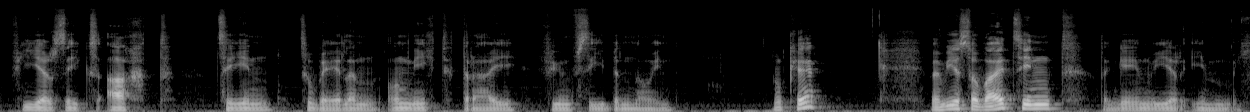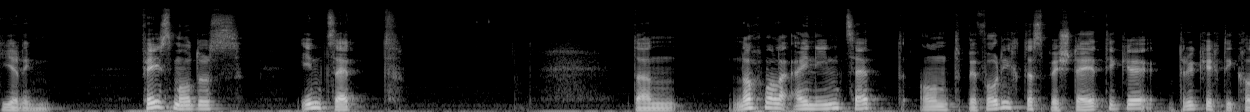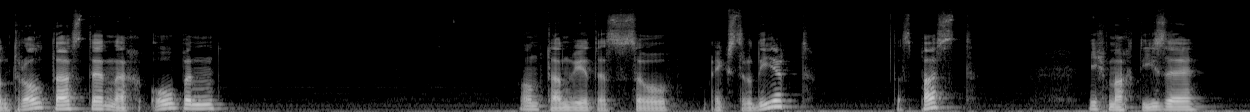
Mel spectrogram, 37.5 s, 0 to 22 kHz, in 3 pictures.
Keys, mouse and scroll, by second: 2.8 middle click, 9.2 Tab, 10.3-11.2 middle drag, 11.6 Tab, 12.2 click, 15.0 i, 20.6 i, 30.3-32.7 middle drag, 33.7 Tab, 35.2 Tab, 36.4 alt+click.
